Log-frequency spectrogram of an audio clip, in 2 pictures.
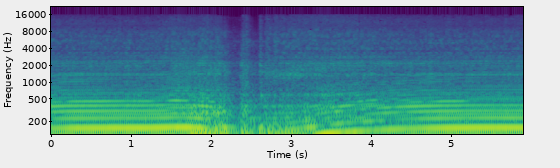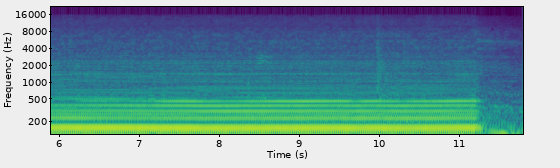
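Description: Mazda RX-7's rotary engine running loud through a very short exhaust header. The revs sag and pick back up about two to three seconds in, then hold steady until the sound stops near the end.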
